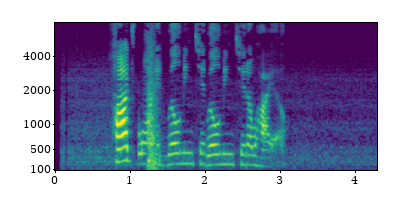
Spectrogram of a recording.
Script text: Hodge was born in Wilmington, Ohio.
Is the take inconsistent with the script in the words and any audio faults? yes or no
yes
